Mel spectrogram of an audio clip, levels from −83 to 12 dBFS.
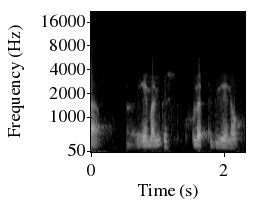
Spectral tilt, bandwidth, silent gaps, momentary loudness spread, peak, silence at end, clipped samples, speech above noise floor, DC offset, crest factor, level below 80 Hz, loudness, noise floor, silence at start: -8 dB/octave; 5.8 kHz; none; 10 LU; -14 dBFS; 0.1 s; under 0.1%; 24 dB; under 0.1%; 18 dB; -80 dBFS; -32 LUFS; -55 dBFS; 0 s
